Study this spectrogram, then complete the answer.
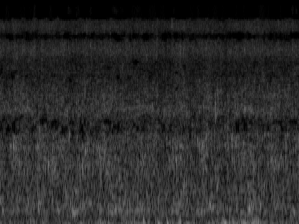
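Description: Steady rushing water from a small cascade in a Toulouse square, a continuous close, even splashing and gurgling flow with no pauses.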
